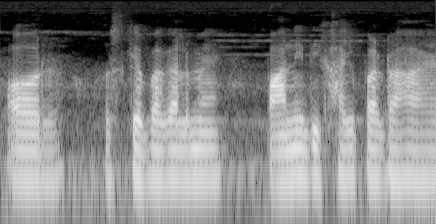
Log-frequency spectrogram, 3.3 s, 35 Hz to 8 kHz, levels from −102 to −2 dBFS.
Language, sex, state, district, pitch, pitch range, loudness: Hindi, male, Jharkhand, Deoghar, 105 Hz, 105-110 Hz, -17 LUFS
